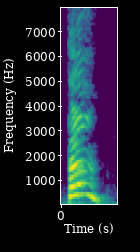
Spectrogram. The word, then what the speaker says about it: peint: Sounds like the French for bread. Peint.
